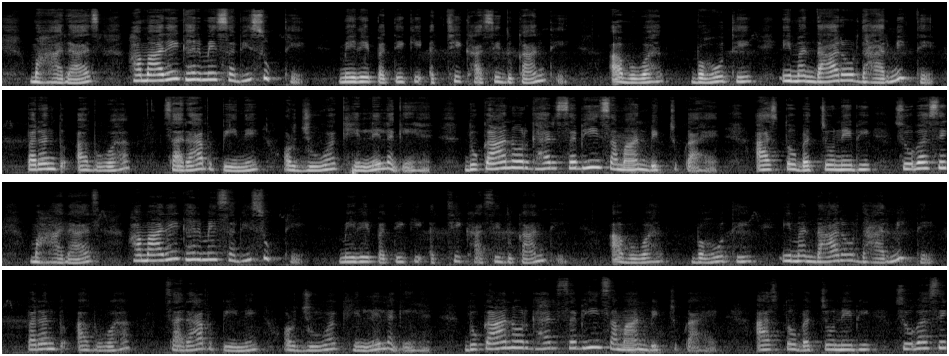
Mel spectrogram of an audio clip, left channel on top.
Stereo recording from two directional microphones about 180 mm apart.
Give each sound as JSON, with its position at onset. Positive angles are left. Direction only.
{"t": 0.3, "sound": "a woman's voice", "side_deg": 15}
